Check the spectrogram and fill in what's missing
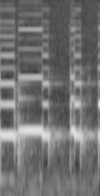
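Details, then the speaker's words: Monitor alarm during a defibrillator skill-lab ECG demonstration showing coarse ventricular fibrillation, with chaotic quivering ventricular waveform; fine and very fine VF are also described. "gambaran EKG yang berikutnya yang sering muncul adalah ventricle fibrilasi. Nah, seperti ini nih. Ini ventrikelnya mengalami getaran Ini ada yang bentuknya kasar, ini namanya coarse ventricular fibrilasi atau ventricular fibrilasi kasar."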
